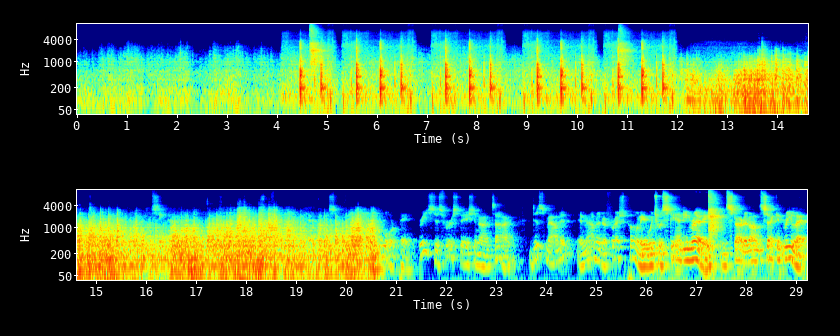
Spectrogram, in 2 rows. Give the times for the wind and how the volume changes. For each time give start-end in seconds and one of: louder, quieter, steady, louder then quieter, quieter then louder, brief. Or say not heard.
0.0-20.6 louder.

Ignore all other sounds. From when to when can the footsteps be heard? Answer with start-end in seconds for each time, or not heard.
4.1-12.0.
